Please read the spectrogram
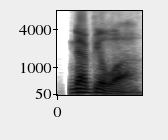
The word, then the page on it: nebula: American English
